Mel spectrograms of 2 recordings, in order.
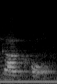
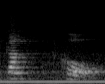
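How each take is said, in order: First: No silent gap comes before the k. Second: A short silent gap comes before the k. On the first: The speaker calls it wrong. "not gakko" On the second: The speaker calls it right. "it's got to be gakko"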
